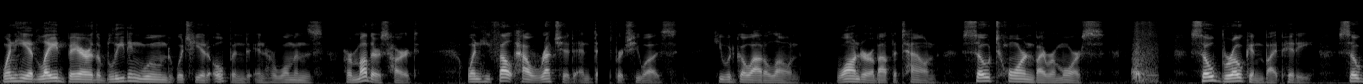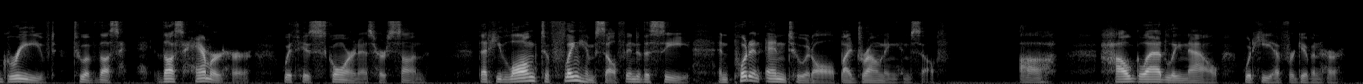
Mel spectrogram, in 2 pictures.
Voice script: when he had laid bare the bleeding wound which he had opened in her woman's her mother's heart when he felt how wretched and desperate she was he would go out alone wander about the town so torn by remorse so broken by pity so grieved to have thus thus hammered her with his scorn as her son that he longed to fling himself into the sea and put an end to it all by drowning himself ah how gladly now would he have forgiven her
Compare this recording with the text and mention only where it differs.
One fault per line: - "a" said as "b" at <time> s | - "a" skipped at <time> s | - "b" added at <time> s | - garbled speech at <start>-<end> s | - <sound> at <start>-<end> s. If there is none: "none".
- dropout at 6.0-6.1 s
- whoosh at 11.3-11.6 s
